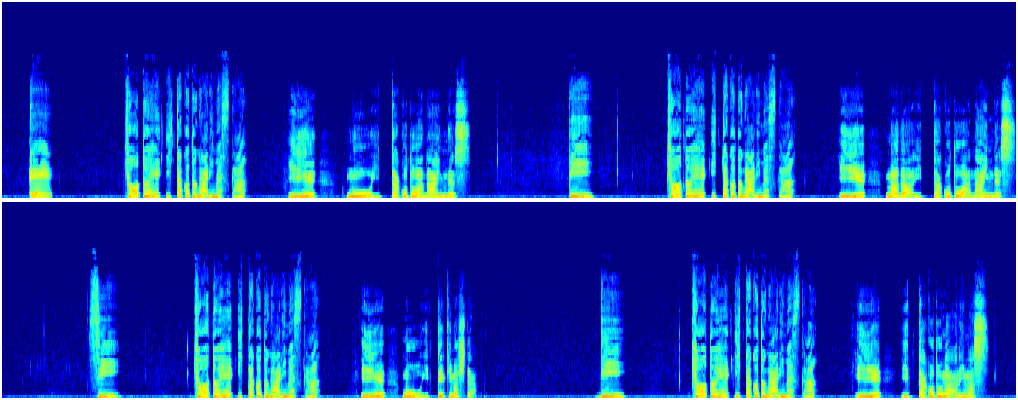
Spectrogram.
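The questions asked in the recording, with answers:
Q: 京都へ行ったことがありますか?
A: B: いいえ、まだ行ったことはないんです。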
